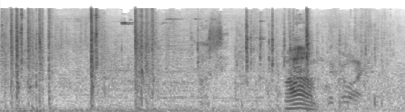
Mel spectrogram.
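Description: A pistol clicks as it is reloaded.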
